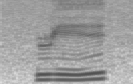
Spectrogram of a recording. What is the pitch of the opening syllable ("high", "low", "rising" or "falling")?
rising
